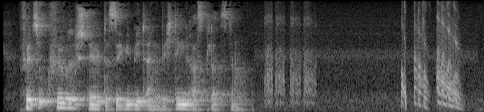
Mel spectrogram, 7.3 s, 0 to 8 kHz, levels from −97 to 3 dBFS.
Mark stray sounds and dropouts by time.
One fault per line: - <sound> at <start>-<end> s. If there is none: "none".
- laugh at 4.0-4.8 s
- chirp at 6.0-7.0 s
